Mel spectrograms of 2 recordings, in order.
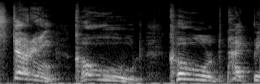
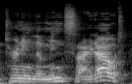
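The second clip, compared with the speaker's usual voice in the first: ordinary delivery, nothing marked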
